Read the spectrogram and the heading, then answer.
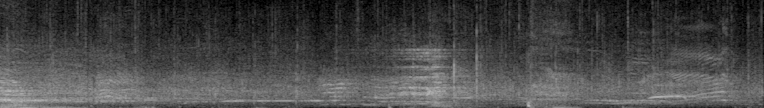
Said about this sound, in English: What you doing? Just giving them a little back praise. While you're clapping, just giving them a little back praise.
